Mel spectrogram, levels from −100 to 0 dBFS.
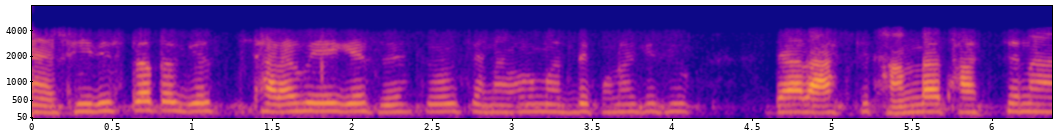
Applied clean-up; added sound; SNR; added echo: none; none; none; none.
